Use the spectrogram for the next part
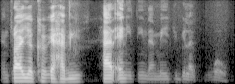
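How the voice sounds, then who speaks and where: A man's voice: lowish voice, flat delivery, fast, dry recording. A man from Ecuador hosting a casual podcast, asking loose questions packed with "like". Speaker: podcast host.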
